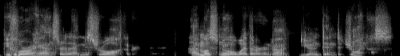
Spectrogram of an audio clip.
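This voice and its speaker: A man acting as a calm, condescending alien visitor in a radio drama, speaking in formal, measured phrases. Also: deep voice, creaky, dry recording, heavily acted, rough recording. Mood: coolly menacing. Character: calm, superior alien visitor from another planet.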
